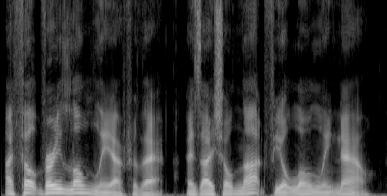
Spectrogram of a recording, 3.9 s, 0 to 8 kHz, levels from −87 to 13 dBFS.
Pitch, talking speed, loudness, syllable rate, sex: 110 Hz, 200 wpm, -17 LUFS, 5.4 syllables/s, male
